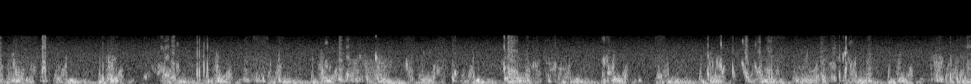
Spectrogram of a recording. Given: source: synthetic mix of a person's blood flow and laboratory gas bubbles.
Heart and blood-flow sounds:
Doppler ultrasound of blood flow; precordium
0.00-0.49 s: bubbles
0.56-0.64 s: bubbles
1.00-1.21 s: bubbles
1.42-1.81 s: bubbles
1.94-2.10 s: bubbles
2.43-2.69 s: bubbles
2.76-2.85 s: bubbles
3.22-3.32 s: bubbles
3.37-3.92 s: bubbles
4.04-4.15 s: bubbles
4.36-4.46 s: bubbles
4.50-4.61 s: bubbles
5.00-5.66 s: bubbles
5.75-5.81 s: bubbles
6.00-6.17 s: bubbles
6.38-6.42 s: bubbles
6.54-6.66 s: bubbles
7.04-7.25 s: bubbles
7.29-7.86 s: bubbles
7.91-8.73 s: bubbles
9.30-9.71 s: bubbles
From the record:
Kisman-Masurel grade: 243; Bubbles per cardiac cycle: several, 3 to 8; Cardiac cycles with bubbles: 100%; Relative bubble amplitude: loud (0.450 to 0.775); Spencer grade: 3 (all of the cardiac periods contain showers or single bubble signals, but not dominating or overriding the cardiac motion signals); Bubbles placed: anywhere in the cardiac cycle

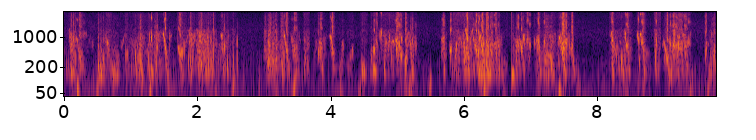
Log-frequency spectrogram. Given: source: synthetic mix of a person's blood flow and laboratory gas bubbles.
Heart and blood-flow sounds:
Doppler ultrasound of blood flow; subclavian vein
0.00-0.45 s: bubbles
0.47-1.62 s: bubbles
1.69-2.58 s: bubbles
2.98-3.54 s: bubbles
3.58-3.69 s: bubbles
3.74-4.20 s: bubbles
4.22-4.35 s: bubbles
4.44-4.54 s: bubbles
4.57-5.30 s: bubbles
5.64-6.64 s: bubbles
6.71-7.69 s: bubbles
8.18-8.53 s: bubbles
8.57-8.78 s: bubbles
8.84-9.41 s: bubbles
9.59-9.79 s: bubbles
From the record:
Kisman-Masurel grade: 444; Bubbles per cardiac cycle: continuous sound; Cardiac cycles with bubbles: 100%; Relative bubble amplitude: maximal (0.775 to 0.999); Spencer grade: 4 (maximum detectable bubble signal sounding continuously throughout systole and diastole of every cardiac period, and overriding the amplitude of the normal cardiac signals); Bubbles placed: anywhere in the cardiac cycle

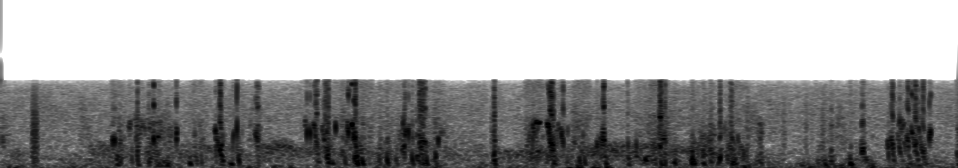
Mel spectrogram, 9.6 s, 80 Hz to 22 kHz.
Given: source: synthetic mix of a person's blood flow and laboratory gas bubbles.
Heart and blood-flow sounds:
Doppler ultrasound of blood flow; subclavian vein
0.01-0.05 s: bubbles
1.09-1.80 s: bubbles
1.86-2.05 s: bubbles
2.12-2.45 s: bubbles
2.53-2.62 s: bubbles
3.01-3.73 s: bubbles
3.77-4.50 s: bubbles
4.91-5.00 s: bubbles
5.23-5.69 s: bubbles
5.72-5.90 s: bubbles
5.94-6.10 s: bubbles
6.27-6.81 s: bubbles
6.88-7.49 s: bubbles
7.54-7.64 s: bubbles
8.13-8.36 s: bubbles
8.47-8.74 s: bubbles
8.84-9.34 s: bubbles
9.56-9.59 s: bubbles
From the record:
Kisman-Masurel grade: 332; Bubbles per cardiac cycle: rolling drumbeat, 9 or more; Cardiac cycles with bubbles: 50 to 99%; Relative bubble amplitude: moderate (0.250 to 0.450); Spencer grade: 3 (all of the cardiac periods contain showers or single bubble signals, but not dominating or overriding the cardiac motion signals); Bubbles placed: anywhere in the cardiac cycle

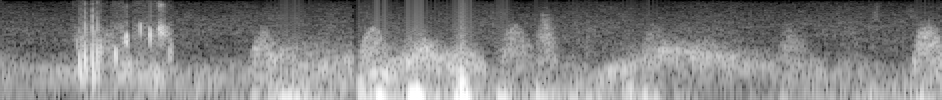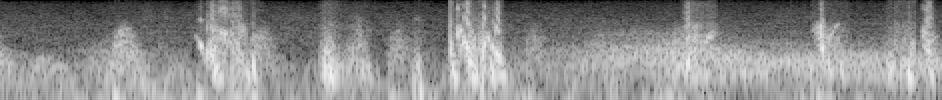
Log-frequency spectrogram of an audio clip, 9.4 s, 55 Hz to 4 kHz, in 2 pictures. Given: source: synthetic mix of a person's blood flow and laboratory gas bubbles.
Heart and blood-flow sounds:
Doppler ultrasound of blood flow; subclavian vein
0.36-0.86 s: bubbles
5.68-6.04 s: bubbles
6.30-6.58 s: bubbles
6.96-7.27 s: bubbles
8.12-8.29 s: bubbles
8.76-8.95 s: bubbles
9.13-9.28 s: bubbles
9.30-9.40 s: bubbles
From the record:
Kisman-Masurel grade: 232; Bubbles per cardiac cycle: several, 3 to 8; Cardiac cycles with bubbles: 50 to 99%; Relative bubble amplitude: moderate (0.250 to 0.450); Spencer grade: 3 (all of the cardiac periods contain showers or single bubble signals, but not dominating or overriding the cardiac motion signals); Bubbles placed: anywhere in the cardiac cycle

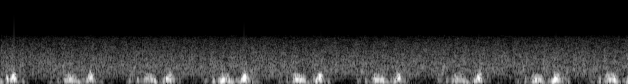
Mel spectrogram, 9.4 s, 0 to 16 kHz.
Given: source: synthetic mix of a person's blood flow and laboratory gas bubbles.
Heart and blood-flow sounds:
Doppler ultrasound of blood flow; precordium
0.07-0.15 s: bubbles
From the record:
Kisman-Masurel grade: 123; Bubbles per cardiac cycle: 1 to 2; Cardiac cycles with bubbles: 10 to 50%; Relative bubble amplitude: loud (0.450 to 0.775); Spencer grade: 2 (many but less than half of the cardiac periods contain bubble signals, singularly or in groups); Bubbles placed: only in the low amplitude regions of the cardiac cycle

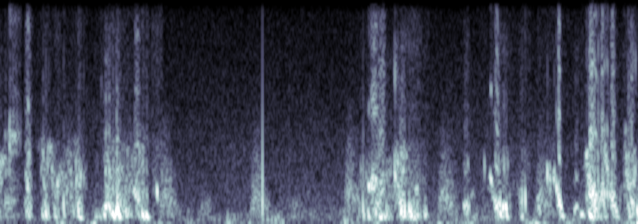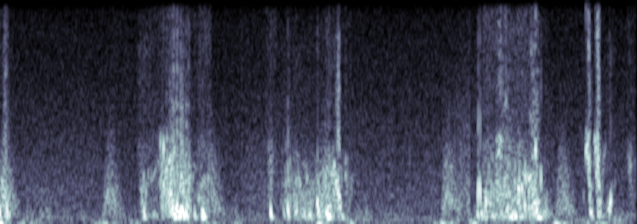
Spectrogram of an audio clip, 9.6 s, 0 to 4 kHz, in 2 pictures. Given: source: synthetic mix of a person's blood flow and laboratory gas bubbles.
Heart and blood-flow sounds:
Doppler ultrasound of blood flow; subclavian vein
0.00-0.67 s: bubbles
0.71-1.23 s: bubbles
2.69-3.25 s: bubbles
3.48-3.99 s: bubbles
4.04-4.28 s: bubbles
4.31-4.90 s: bubbles
5.83-6.41 s: bubbles
6.79-7.45 s: bubbles
8.35-8.95 s: bubbles
9.16-9.42 s: bubbles
9.50-9.57 s: bubbles
From the record:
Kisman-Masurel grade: 333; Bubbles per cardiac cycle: rolling drumbeat, 9 or more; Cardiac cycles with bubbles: 50 to 99%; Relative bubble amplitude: loud (0.450 to 0.775); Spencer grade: 3 (all of the cardiac periods contain showers or single bubble signals, but not dominating or overriding the cardiac motion signals); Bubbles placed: anywhere in the cardiac cycle

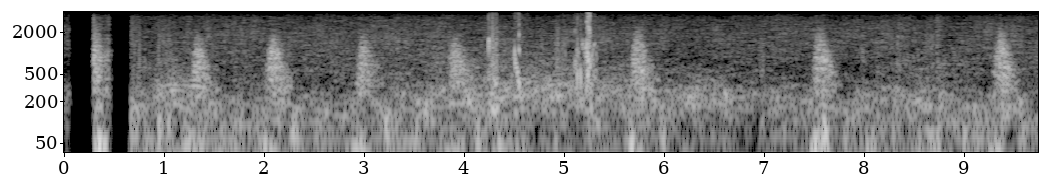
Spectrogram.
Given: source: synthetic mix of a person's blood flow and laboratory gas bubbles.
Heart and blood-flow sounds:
Doppler ultrasound of blood flow; subclavian vein
4.21-4.37 s: bubbles
4.47-4.63 s: bubbles
5.08-5.33 s: bubbles
From the record:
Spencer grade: 2 (many but less than half of the cardiac periods contain bubble signals, singularly or in groups); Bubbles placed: anywhere in the cardiac cycle

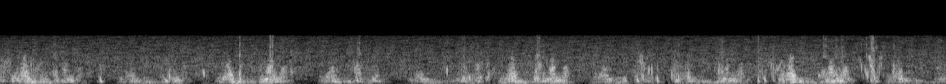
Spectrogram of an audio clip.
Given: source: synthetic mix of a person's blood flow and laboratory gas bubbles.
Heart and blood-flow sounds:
Doppler ultrasound of blood flow; precordium
0.00-0.23 s: bubbles
0.28-0.48 s: bubbles
0.52-0.61 s: bubbles
0.97-1.06 s: bubbles
1.61-1.78 s: bubbles
2.00-2.08 s: bubbles
2.35-2.47 s: bubbles
2.67-2.79 s: bubbles
2.90-2.94 s: bubbles
3.47-3.69 s: bubbles
4.44-4.51 s: bubbles
4.60-4.96 s: bubbles
5.05-5.14 s: bubbles
5.31-5.52 s: bubbles
6.22-6.29 s: bubbles
6.31-6.62 s: bubbles
6.68-6.93 s: bubbles
7.13-7.29 s: bubbles
7.58-7.89 s: bubbles
8.16-8.47 s: bubbles
8.59-8.85 s: bubbles
8.91-8.98 s: bubbles
From the record:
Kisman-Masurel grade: 242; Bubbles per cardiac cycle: several, 3 to 8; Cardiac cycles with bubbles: 100%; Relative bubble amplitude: moderate (0.250 to 0.450); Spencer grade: 3 (all of the cardiac periods contain showers or single bubble signals, but not dominating or overriding the cardiac motion signals); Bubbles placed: anywhere in the cardiac cycle

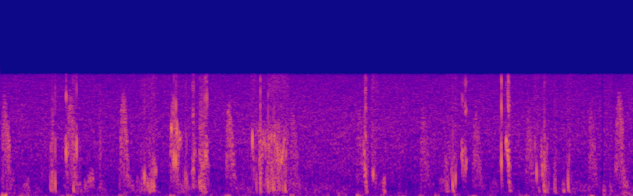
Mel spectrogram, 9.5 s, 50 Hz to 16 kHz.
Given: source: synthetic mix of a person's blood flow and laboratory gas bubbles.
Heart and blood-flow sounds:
Doppler ultrasound of blood flow; subclavian vein
0.73-0.87 s: bubbles
0.96-1.03 s: bubbles
1.07-1.18 s: bubbles
2.10-2.37 s: bubbles
2.54-2.81 s: bubbles
2.87-3.15 s: bubbles
3.76-4.33 s: bubbles
5.44-5.53 s: bubbles
5.56-5.67 s: bubbles
5.73-5.80 s: bubbles
6.65-6.88 s: bubbles
6.92-7.01 s: bubbles
7.48-7.71 s: bubbles
8.01-8.25 s: bubbles
8.30-8.37 s: bubbles
8.42-8.57 s: bubbles
From the record:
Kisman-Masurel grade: 232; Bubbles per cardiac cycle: several, 3 to 8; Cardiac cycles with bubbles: 50 to 99%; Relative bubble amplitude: moderate (0.250 to 0.450); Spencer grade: 3 (all of the cardiac periods contain showers or single bubble signals, but not dominating or overriding the cardiac motion signals); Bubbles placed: anywhere in the cardiac cycle

